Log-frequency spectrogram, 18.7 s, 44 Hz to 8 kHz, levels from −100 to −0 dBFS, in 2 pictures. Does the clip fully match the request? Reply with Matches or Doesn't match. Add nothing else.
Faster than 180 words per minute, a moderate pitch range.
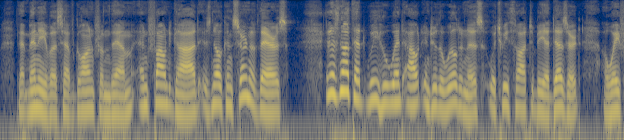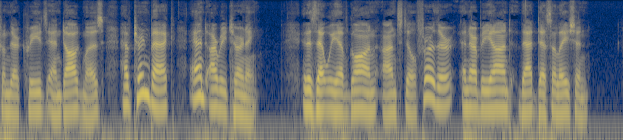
Matches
